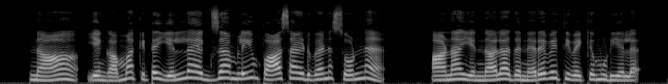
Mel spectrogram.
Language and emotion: Tamil, sad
